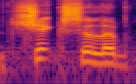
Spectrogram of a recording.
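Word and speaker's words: Chicxulub: looking up here we go it's called the chixolub crater it's yeah utica that's right oh you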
